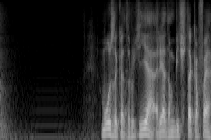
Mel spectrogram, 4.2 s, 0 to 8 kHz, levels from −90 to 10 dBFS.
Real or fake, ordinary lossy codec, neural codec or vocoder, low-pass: fake; none; codec, 16 kHz, about 1 kbps, DyCAST, with the encoder's durations; none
